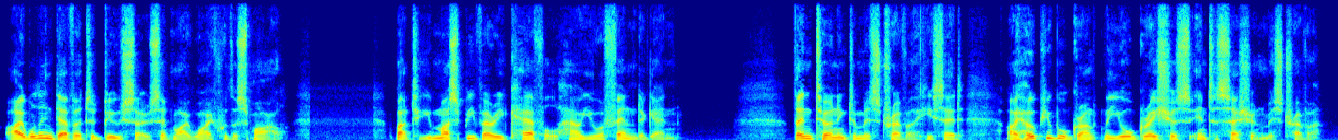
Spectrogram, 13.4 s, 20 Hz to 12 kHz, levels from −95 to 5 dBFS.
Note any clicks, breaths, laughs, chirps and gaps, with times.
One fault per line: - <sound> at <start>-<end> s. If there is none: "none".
none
